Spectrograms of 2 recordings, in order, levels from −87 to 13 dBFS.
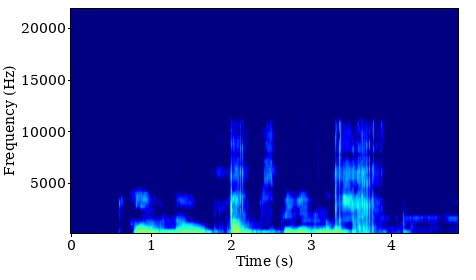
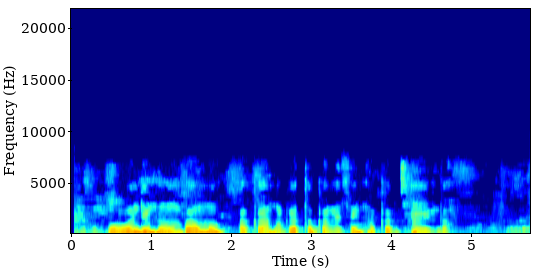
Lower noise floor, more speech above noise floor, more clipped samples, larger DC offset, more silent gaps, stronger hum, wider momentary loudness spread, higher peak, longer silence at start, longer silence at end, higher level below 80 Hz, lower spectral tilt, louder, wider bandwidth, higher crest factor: first, -86 dBFS vs -54 dBFS; first, 46 dB vs 33 dB; neither; neither; neither; neither; first, 19 LU vs 13 LU; second, -22 dBFS vs -8 dBFS; first, 0.8 s vs 0.05 s; first, 0.6 s vs 0 s; second, -66 dBFS vs -56 dBFS; second, -6 dB/octave vs -9 dB/octave; second, -41 LUFS vs -22 LUFS; first, 11.5 kHz vs 7.2 kHz; first, 20 dB vs 14 dB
